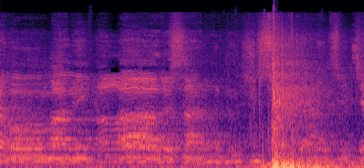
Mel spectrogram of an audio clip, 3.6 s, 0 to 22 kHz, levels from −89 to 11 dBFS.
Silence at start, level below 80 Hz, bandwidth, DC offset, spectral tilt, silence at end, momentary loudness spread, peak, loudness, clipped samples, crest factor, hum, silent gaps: 0 s; -20 dBFS; 19 kHz; 0.4%; -4.5 dB/octave; 0 s; 13 LU; 0 dBFS; -19 LUFS; 0.3%; 16 dB; none; none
